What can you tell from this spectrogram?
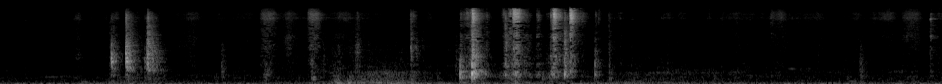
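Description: A spoon tapping and clinking against a bowl while breadcrumbs are spooned into the meatball mix: three quick taps about a second in, then four louder taps around five seconds in.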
